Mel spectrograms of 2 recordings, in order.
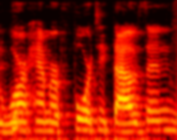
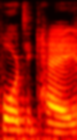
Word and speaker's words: Warhammer 40,000: and then be sure to pronounce it Warhammer 40,000. 40,000. Not 40K, it's 40,000.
